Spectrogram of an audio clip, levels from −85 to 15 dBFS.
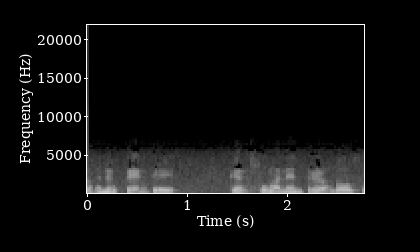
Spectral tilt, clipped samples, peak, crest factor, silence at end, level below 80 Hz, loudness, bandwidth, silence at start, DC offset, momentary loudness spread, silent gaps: -8.5 dB/octave; under 0.1%; -6 dBFS; 14 dB; 0 s; -64 dBFS; -21 LUFS; 5.8 kHz; 0 s; under 0.1%; 4 LU; none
